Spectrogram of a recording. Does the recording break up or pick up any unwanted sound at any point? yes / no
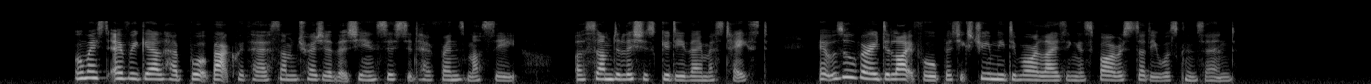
no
